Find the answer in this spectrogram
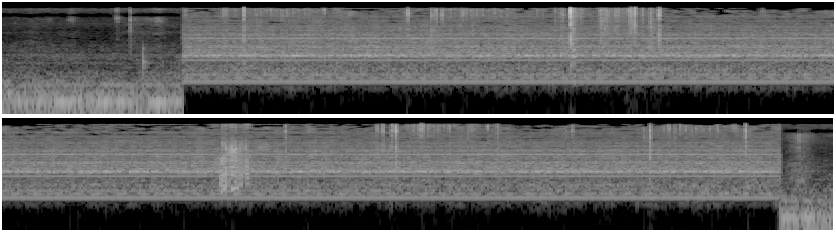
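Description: Quiet steady electrical hum, made of several fixed high tones, with a single light click about three seconds in and a brief downward-sweeping squeak a little past five seconds. The click and squeak come from handling the cable and its small plastic plug connectors.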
